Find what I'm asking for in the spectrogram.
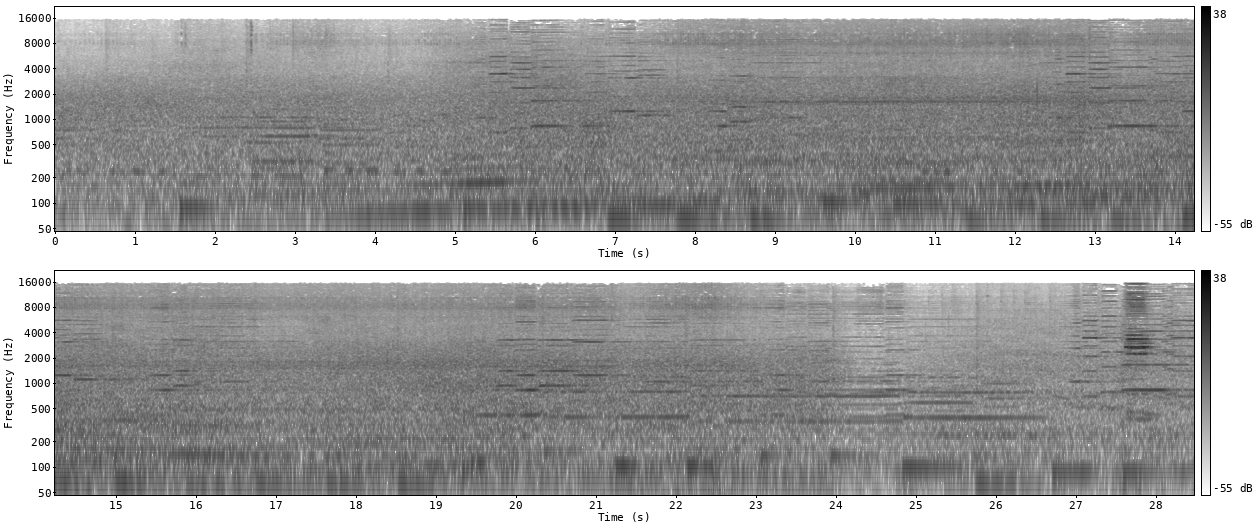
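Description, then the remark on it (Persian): A car engine runs steadily throughout, a continuous low rumble with road-like noise, even in loudness, with a faint voice or two occasionally underneath. “این ماشین از کجا آوردی؟”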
